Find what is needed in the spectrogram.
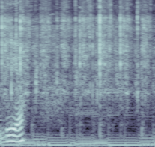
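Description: Plastic spatula stirring a wet flour-and-egg bait batter in a plastic bowl, faint and even, under steady background music.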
